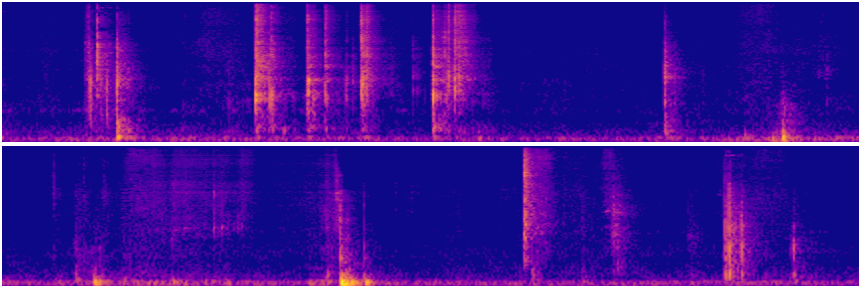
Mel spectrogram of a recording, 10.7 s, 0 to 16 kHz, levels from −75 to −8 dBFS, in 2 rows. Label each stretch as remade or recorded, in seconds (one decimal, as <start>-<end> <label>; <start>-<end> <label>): 0.0-1.8 recorded; 1.8-3.2 remade; 3.2-6.3 recorded; 6.3-8.1 remade; 8.1-10.7 recorded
